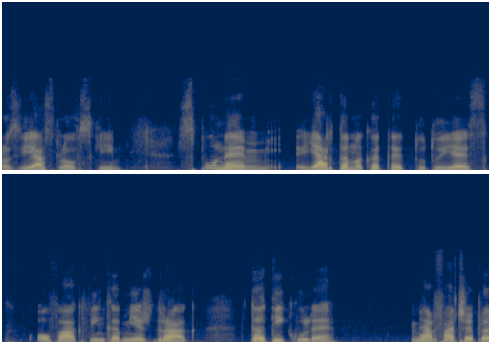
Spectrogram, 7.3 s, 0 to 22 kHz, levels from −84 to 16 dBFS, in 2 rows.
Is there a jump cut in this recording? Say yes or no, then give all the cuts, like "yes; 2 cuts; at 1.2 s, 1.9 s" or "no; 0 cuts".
yes; 1 cut; at 5.4 s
